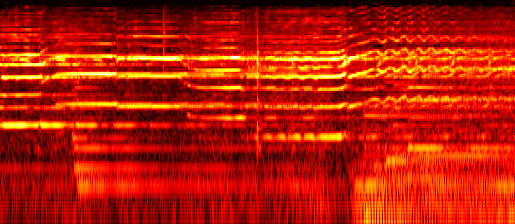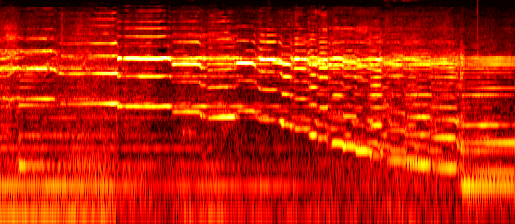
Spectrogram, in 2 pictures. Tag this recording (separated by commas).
Music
